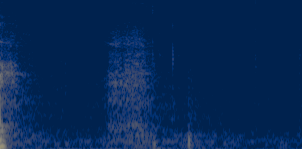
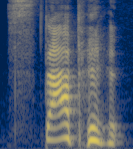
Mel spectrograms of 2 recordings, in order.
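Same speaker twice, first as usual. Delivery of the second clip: raised, high, loud scold; sharp scolding; 9 semitones higher, 12 dB louder than usual. Real, not acted. Streamer telling off the cats, sharp loud scolding. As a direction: snap it out loudly at a pet.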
